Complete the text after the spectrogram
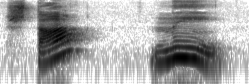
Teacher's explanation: перший склад говориться голосніше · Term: наголошений склад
